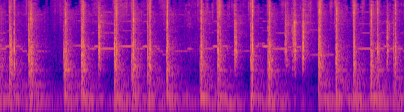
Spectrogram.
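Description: Sansa odori music: hand-carried taiko drums struck with sticks in a quick, uneven rhythm of several hits a second, over a steady low drone with a few thin held tones above.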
